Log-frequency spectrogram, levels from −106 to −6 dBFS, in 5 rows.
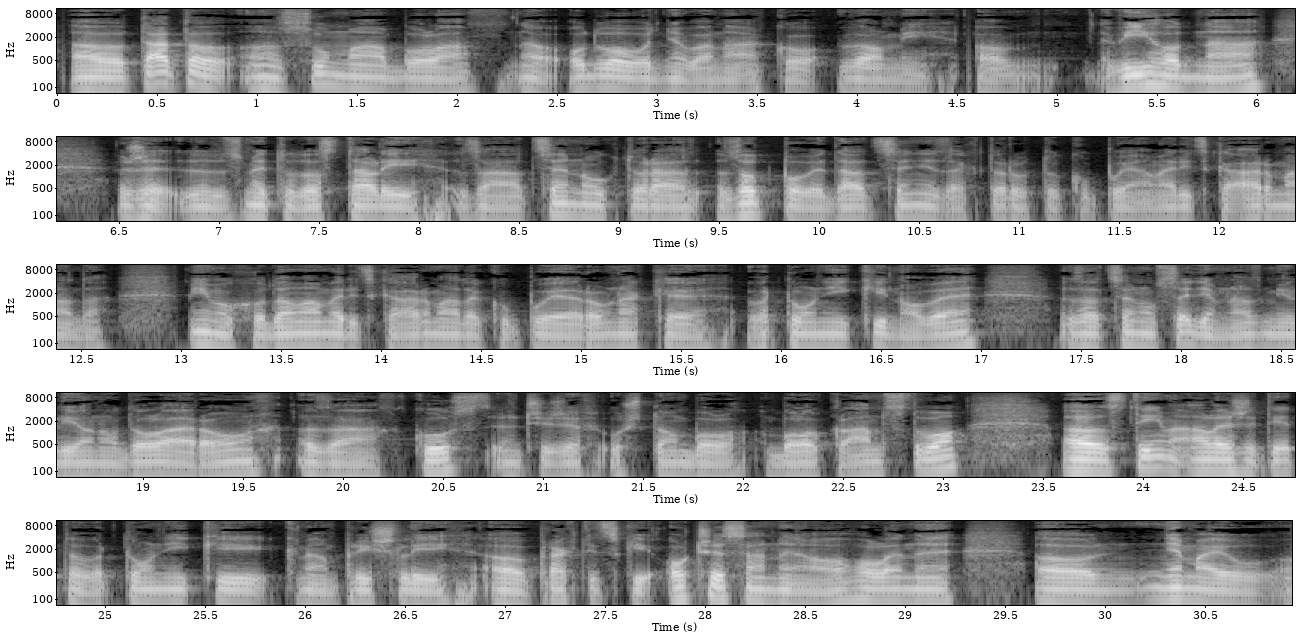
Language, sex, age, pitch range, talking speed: Slovak, male, 50-69, 80-95 Hz, 110 wpm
